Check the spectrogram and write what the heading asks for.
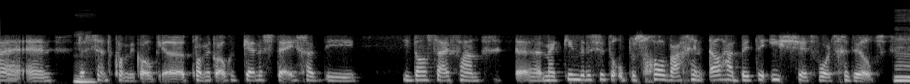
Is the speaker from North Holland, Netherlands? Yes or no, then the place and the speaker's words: yes; Amsterdam, North Holland, Netherlands; ik kom uit Amsterdam de Pijp.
